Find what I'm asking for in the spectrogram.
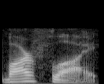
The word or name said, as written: barfly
